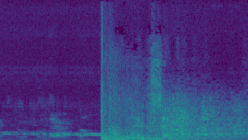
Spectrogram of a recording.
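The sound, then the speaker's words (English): Rockets fired from Gaza toward Israel burst into a sudden, loud, broad roar after a quieter stretch with voices, then keep rumbling steadily to the end. “Hamas continues to fire on Israel, with strikes happening as we went live on air earlier today. There's quite a few, and there's one going across the stream.”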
